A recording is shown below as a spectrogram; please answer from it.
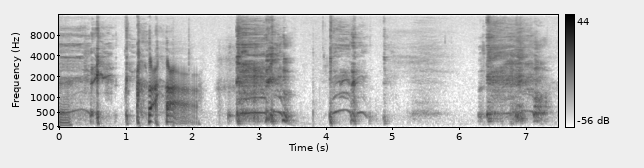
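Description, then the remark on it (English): A person coughs hard after smoking a joint, in several rough, hacking bursts, with short pauses between fits and a throaty clearing sound mixed in. “We didn't cough one time through that first joint.”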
